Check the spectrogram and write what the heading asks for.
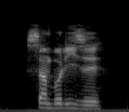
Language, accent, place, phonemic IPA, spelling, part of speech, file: French, France, Lyon, /sɛ̃.bɔ.li.ze/, symboliser, verb, LL-Q150 (fra)-symboliser.wav
- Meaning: to symbolize (to be symbolic of; to represent)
